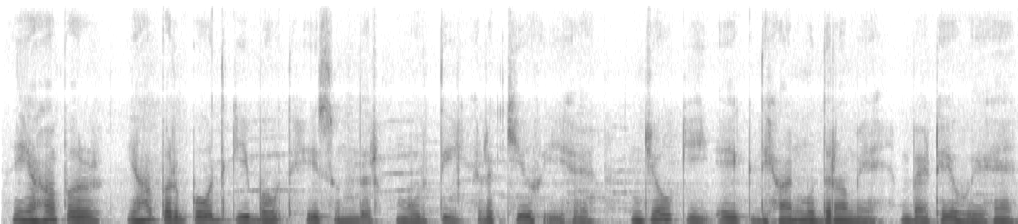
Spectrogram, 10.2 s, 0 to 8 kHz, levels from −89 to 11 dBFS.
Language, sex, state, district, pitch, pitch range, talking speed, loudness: Hindi, male, Uttar Pradesh, Hamirpur, 150 Hz, 140-160 Hz, 125 wpm, -28 LUFS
